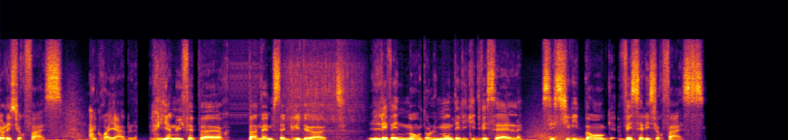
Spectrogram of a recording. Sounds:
speech

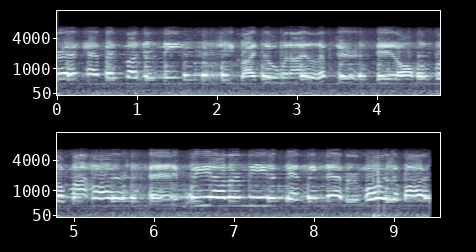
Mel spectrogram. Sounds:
male singing, music, synthetic singing

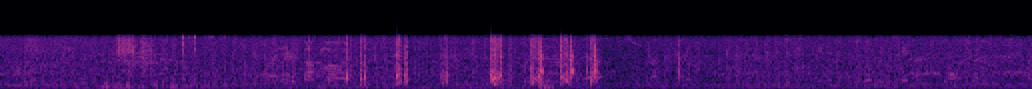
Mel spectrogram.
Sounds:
speech

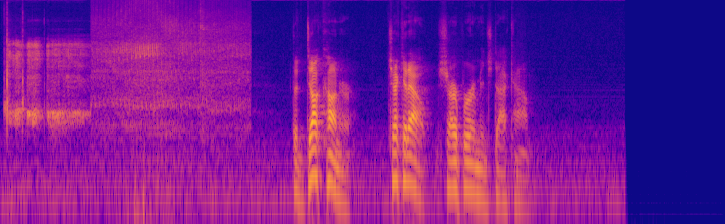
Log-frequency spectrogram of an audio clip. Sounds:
speech

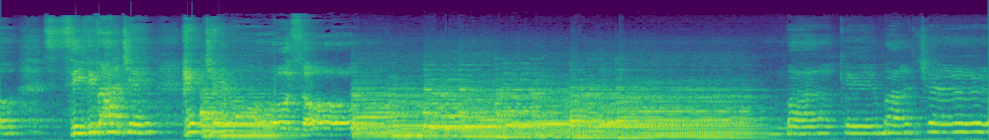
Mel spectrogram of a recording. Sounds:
music

